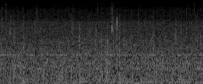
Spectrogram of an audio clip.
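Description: Steady rain pattering on surfaces in the video game Honkai: Star Rail, a soft, even hiss of falling drops with no voices over it.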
